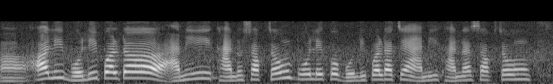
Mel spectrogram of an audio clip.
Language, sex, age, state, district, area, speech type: Nepali, female, 60+, West Bengal, Kalimpong, rural, spontaneous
